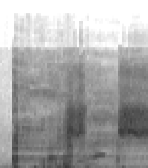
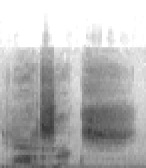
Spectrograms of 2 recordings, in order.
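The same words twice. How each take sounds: First: High breathy repeat of a lot of sex; a lot of sex squeaked high and soft; high whisper. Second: Whisper. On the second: Repeated line whispered. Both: Pretend.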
